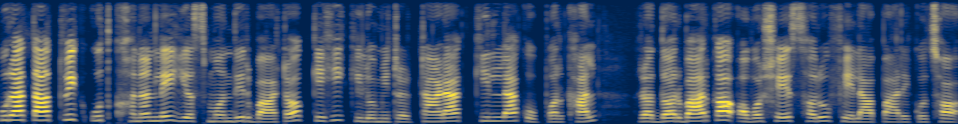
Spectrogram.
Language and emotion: Nepali, neutral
